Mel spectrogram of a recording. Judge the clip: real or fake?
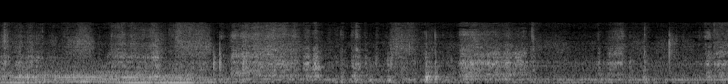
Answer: fake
